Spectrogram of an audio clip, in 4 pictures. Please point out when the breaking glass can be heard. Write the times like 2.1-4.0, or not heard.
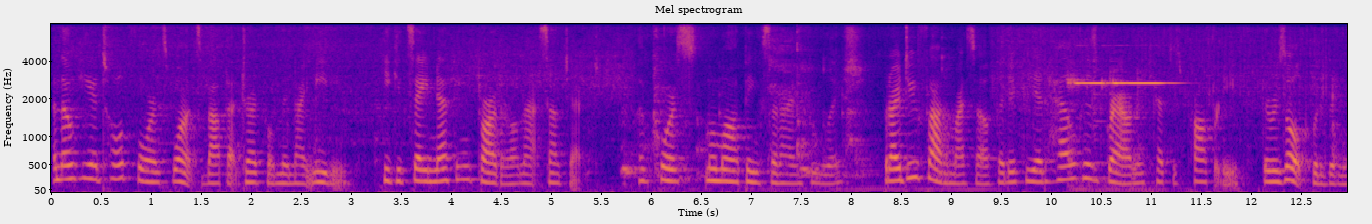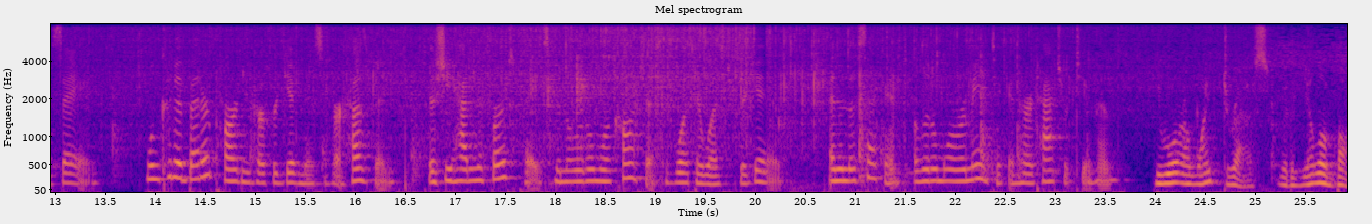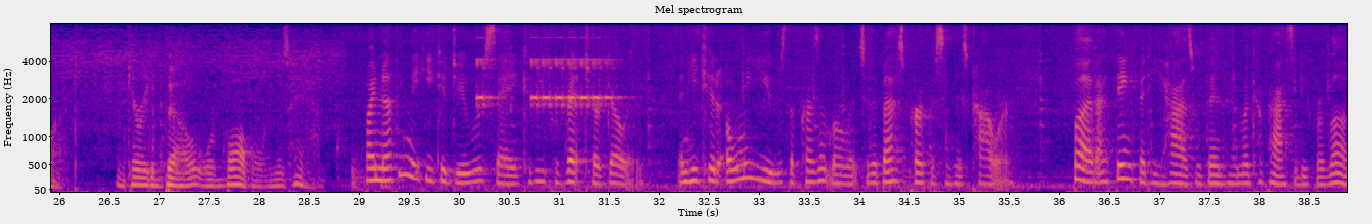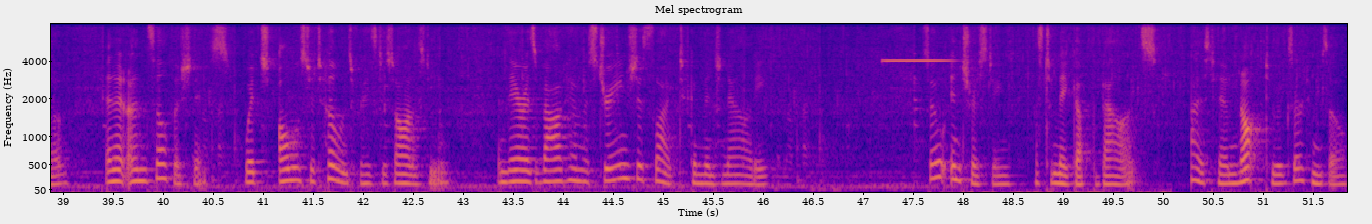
not heard.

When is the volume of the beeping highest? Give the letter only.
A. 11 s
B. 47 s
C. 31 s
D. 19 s
A.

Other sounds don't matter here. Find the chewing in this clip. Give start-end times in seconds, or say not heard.
not heard.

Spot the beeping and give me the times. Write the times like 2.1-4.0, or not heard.
10.2-11.2, 30.1-31.6, 46.5-47.6.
